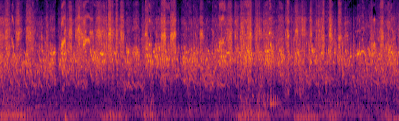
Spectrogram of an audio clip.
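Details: Aviary colony of Australian budgies chattering together: overlapping high, scratchy chirps and short squawks pour out steadily across the whole stretch, with no break in the flock's noise.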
